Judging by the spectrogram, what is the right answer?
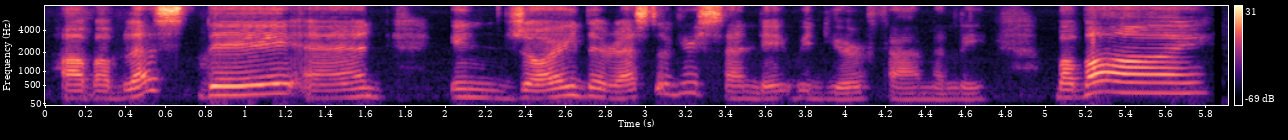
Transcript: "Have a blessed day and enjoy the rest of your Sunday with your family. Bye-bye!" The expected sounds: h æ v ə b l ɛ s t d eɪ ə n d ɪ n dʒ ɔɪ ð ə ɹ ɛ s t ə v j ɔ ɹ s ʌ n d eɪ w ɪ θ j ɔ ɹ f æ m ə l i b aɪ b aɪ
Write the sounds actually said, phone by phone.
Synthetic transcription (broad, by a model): h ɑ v ə b l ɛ s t d eɪ ə n d ɪ n dʒ ɔɪ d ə ɹ ɛ s t ə v j ɔ ɹ s ʌ n d eɪ w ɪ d j ɔ ɹ f æ m ə l i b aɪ b aɪ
